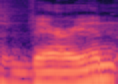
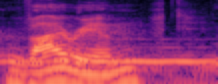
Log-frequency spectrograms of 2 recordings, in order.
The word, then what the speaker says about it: virion: Virion, pronounced varian or virium, is the infectious form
